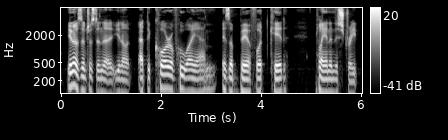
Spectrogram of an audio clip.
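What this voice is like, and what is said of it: Trinidadian accent. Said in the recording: “you have a beautiful accent, which I just love, and because you grew up in Trinidad”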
